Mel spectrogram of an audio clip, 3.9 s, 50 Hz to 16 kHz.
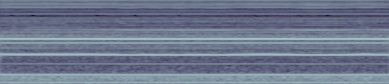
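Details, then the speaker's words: Small motor measured with a CleaveTech RPM strobe tachometer at about 28,300 rpm gives a clean, steady high whine near 470 per second with slight fluctuation. The motor runs normally. "you can hear the motor fluctuating a bit but i'm getting pretty close there 28 300."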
